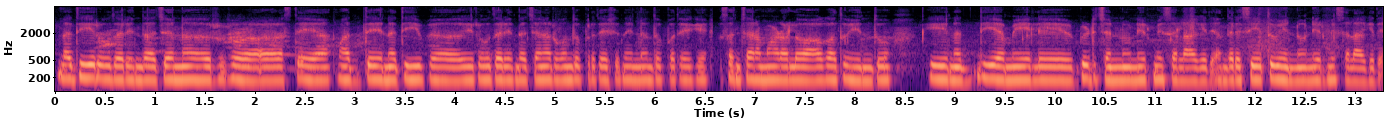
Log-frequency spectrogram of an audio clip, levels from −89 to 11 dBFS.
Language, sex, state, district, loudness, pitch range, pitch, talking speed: Kannada, female, Karnataka, Gulbarga, -15 LUFS, 175-185 Hz, 180 Hz, 110 wpm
